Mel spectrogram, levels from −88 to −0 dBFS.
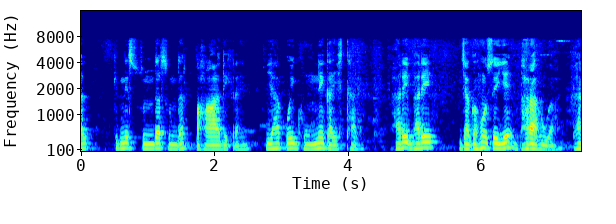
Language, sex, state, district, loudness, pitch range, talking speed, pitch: Hindi, male, Uttar Pradesh, Varanasi, -39 LUFS, 115-135 Hz, 175 wpm, 130 Hz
